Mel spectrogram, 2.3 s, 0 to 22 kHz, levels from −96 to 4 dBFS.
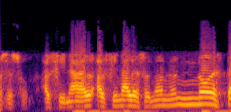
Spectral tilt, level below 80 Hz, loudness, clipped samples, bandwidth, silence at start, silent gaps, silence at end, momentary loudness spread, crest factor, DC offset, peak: -6.5 dB/octave; -52 dBFS; -15 LUFS; under 0.1%; 9.2 kHz; 0 s; none; 0 s; 9 LU; 12 dB; under 0.1%; -2 dBFS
